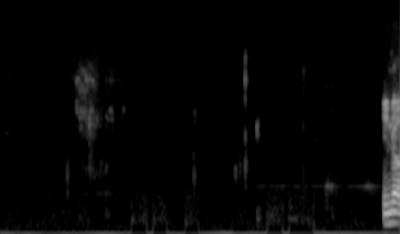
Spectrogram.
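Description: A pause in speech: near silence with a few faint small clicks and a soft hiss, then a man starts speaking just before the end.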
